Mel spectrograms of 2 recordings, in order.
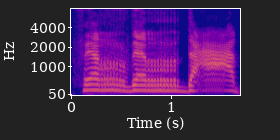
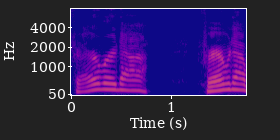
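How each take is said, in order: First: "Ferwerda" very slow and loud, both R's strongly trilled; a Frisian speaker hamming up "Ferwerda" for learners; exaggerated rolled R. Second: "Ferwerda" with a light, barely rolled R; imitating other Dutch speakers saying "Ferwerda"; softer Dutch R. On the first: Shown as a demonstration. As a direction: show off the rolling R in "Ferwerda". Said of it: "just me showing off a little bit". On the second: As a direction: say "Ferwerda" the way other Dutch people do, R nearly gone. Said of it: "there's people in the Netherlands that say".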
